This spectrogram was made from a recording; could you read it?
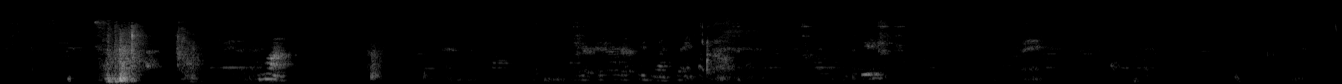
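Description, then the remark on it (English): A door is opened to let a puppy out, with a sharp clunk and rattle, followed by scattered bumps, shuffling and faint murmuring voices. “So wait, can we pause for a second and let this puppy out?”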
